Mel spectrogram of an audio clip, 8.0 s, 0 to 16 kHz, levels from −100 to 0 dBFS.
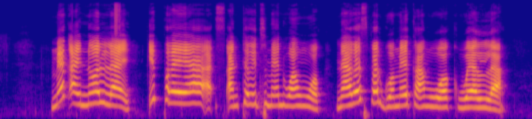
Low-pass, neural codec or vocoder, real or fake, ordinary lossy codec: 14.4 kHz; none; real; none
